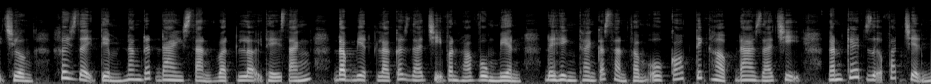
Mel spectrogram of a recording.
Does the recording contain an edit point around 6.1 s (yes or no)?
no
